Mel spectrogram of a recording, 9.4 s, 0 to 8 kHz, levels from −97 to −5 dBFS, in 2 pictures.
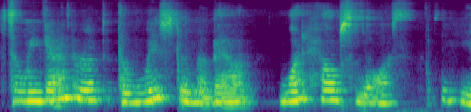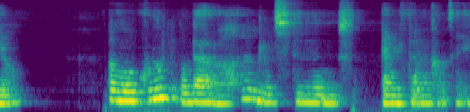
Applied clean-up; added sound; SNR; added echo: neural mask model DeepFilterNet 3.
